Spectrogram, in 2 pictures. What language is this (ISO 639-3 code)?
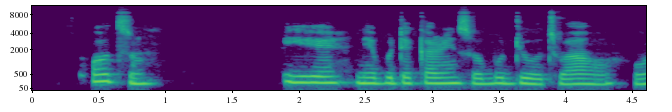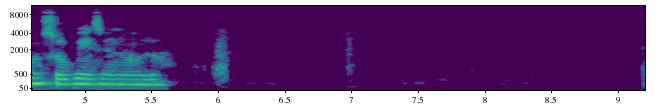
ibo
